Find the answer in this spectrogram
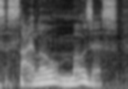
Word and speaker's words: Siloh Moses: Um, on the show today is Silo Moses. I said that right. Absolutely. Because I've gotten your name wrong a couple of times.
